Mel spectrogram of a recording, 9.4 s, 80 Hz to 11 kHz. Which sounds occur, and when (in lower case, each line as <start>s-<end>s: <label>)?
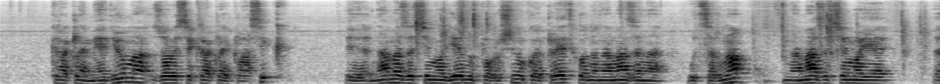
0.0s-9.4s: mechanisms
0.5s-2.8s: man speaking
3.4s-6.6s: man speaking
4.1s-4.8s: crumpling
6.9s-7.5s: man speaking
7.5s-8.4s: crumpling
7.8s-9.0s: man speaking
8.9s-9.3s: crumpling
